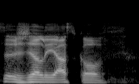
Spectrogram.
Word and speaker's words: Zhelyazkov: It's Zhelyazkov.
